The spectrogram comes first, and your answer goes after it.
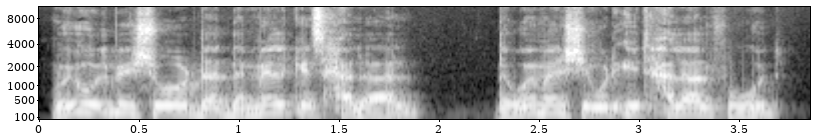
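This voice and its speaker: A man from the Middle East, a native Arabic speaker with an Arabic accent, hosting an informal live call-in show in a sarcastic, mocking manner with halting phrasing. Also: fairly high pitch, darkish tone. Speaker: host, religious apologist. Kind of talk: live call-in broadcast, rambling informal commentary.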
